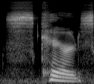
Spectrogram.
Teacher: So a lot of air is actually coming out of my mouth like in between my teeth when I say the s in scared.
